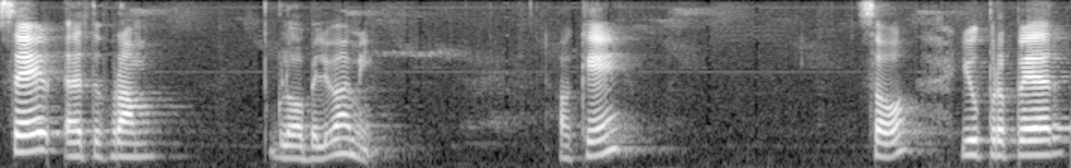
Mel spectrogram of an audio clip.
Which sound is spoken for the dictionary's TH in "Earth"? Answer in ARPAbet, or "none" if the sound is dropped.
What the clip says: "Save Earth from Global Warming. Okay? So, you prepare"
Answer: T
